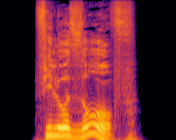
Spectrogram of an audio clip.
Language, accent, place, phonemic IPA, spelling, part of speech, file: German, Germany, Berlin, /ˌfiloˈzoːf/, Philosoph, noun, De-Philosoph.ogg
- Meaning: philosopher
